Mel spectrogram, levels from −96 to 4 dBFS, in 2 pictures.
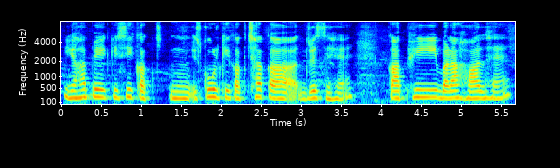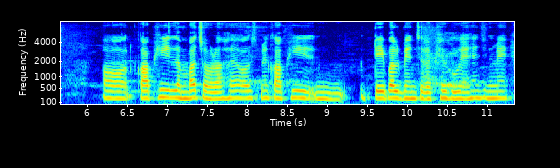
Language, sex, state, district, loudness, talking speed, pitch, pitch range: Hindi, female, Chhattisgarh, Korba, -27 LUFS, 150 wpm, 205 Hz, 195-215 Hz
